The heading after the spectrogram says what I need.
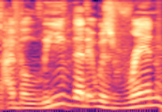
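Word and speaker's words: Rynn: believe that it was Ren which is spelled r y NN if you guys want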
